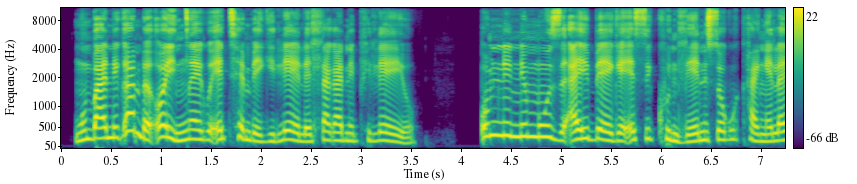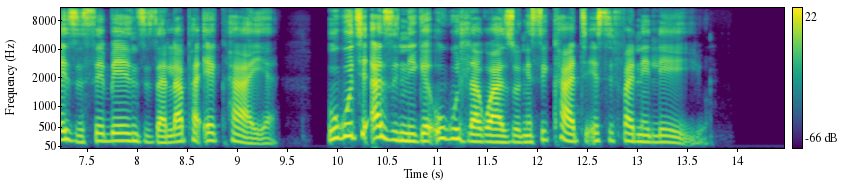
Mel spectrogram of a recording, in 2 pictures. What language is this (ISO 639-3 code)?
nde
